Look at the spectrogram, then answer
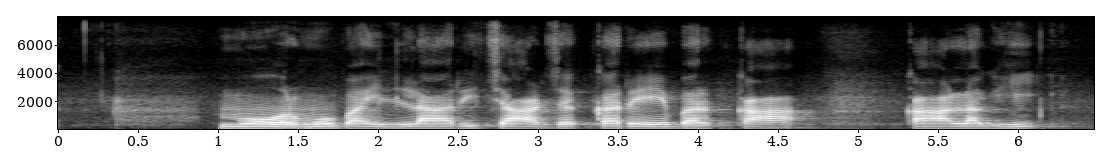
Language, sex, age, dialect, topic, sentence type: Chhattisgarhi, male, 18-24, Eastern, banking, question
